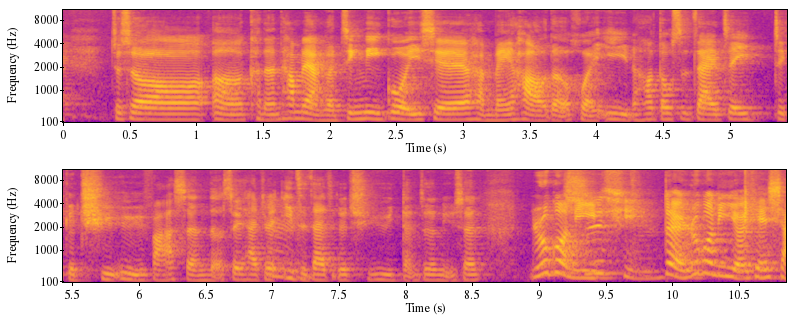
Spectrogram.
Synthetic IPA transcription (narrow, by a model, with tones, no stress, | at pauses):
t͡ɕjo˥˧ʊʂə˧˩kʰɤ˨˩nə˧˥ŋt̪ʰa˥mə˨nljɑ˨˩ŋɡə˦t͡ɕi˥ŋli˥˧kwɔ˥˧i˥˩ɕjɛ˥xə˨˩nme˧˥ɪxɑ˨˩ʊd̪ə˦˩xwe˧˥ɪʔi˥˩na˧˥nxo˥˩ʊt̪o˥ʊʂɻ̩˥˧t͡sa˥˧ɪʈ͡ʂɤ˥˧i˥˩ʈ͡ʂɤ˥˩ɡə˩t͡ɕʰy˥y˥˩fa̰˥ʂə˥ŋd̪ə̰˨swɔ˧˥˨t̪ʰa˥t͡ɕʰjʰʂi˥˩ʈ͡ʂɻ̩˧˩t͡sa˥˧ɪʈ͡ʂɤ˥˩ɡə˩t͡ɕʰy˥y˥˩t̪ə˨˩ŋʈ͡ʂɤ˥˩ɡə˩ny̰˨˩ʂə˥ŋ | ɻu˧˥kwɔ˧˦ni˨˩˧t̪we˥˩ɪɻu˧˥kwɔ˧˦ni˧˥jo˨˩ʊi˥˩t̪ʰjɛ˥nɕ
